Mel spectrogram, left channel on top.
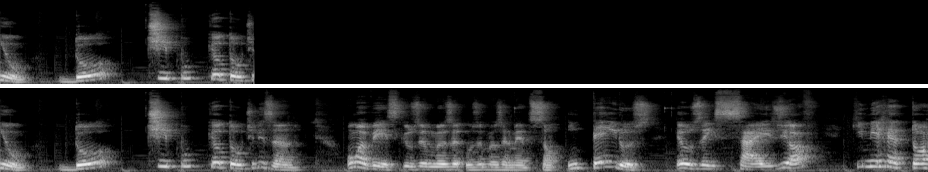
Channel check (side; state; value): left; drops out; at 2.6 s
